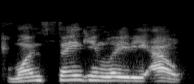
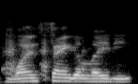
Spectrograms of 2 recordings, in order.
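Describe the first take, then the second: First: "One singing lady out" slow, higher, drawn out; corrected sign-off. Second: "One single lady" said through a laugh; amused repeat. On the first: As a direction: announce "singing lady out" slowly and deliberately. Corrected sign-off after the tease. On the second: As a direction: repeat it with a chuckle. Repeats wrong word while laughing. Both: Real, not acted.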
